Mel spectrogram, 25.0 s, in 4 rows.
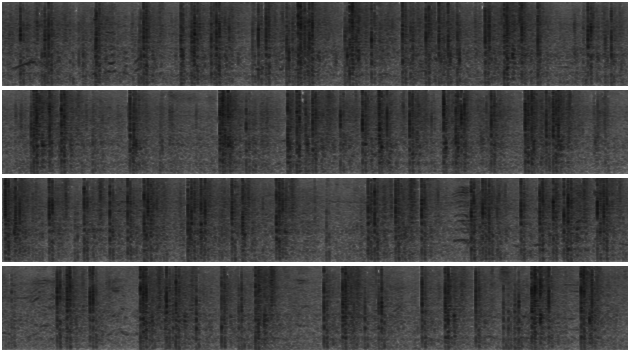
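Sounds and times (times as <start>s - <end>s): firework shells bursting: 0.0s - 25.0s.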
